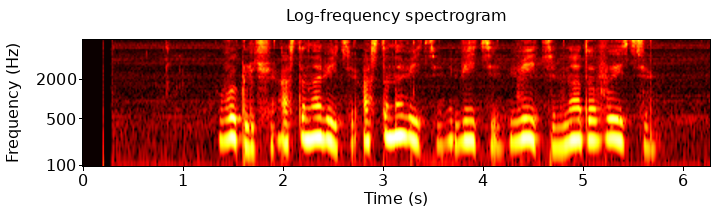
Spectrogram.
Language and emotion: Russian, neutral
